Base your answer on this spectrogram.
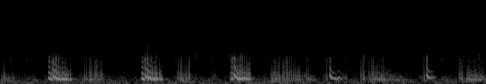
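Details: Guinea pig with loud, heavy breaths: strong rasping huffs about once per second, alternating with softer in-breaths, in a steady rhythm.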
